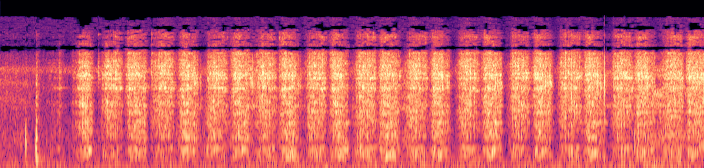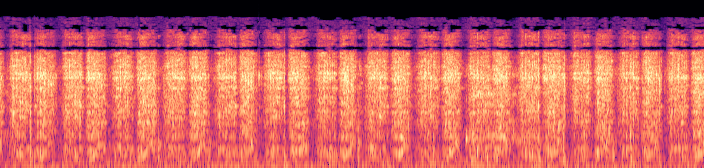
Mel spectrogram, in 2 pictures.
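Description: Sawvivor folding bow saw cutting through a log with quick, even back-and-forth strokes, about four or five a second, starting about half a second in.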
